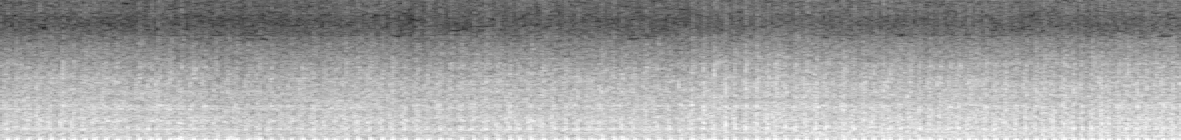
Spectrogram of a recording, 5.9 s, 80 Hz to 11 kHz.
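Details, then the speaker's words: 26 HP Kohler V-twin mowing tractor under load in deep wet grass, with an intermittent misfire for about two years: uneven, lumpy chugging, running on one cylinder. "so I've had an intermittent problem with this tractor where it starts missing and it seems like it's running on just one cylinder"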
